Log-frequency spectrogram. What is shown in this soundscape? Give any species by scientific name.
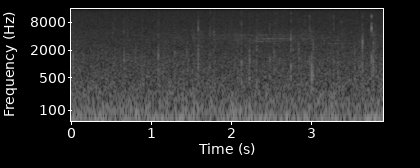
forest ambience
